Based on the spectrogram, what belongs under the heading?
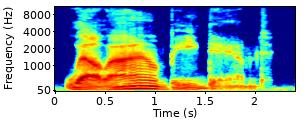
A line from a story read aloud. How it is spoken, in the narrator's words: mumbled, and his ruddy, monolithic face softened with amusement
